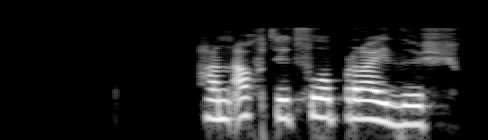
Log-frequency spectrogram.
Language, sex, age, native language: Icelandic, female, 8, Icelandic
